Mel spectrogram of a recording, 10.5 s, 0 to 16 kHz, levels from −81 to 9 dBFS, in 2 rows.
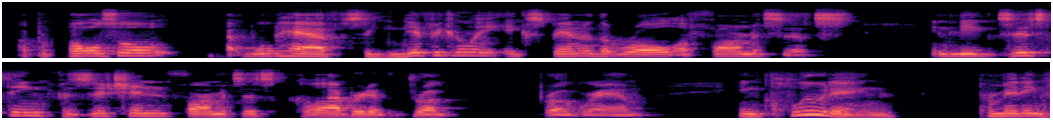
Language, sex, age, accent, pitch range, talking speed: English, male, 30-49, American, 135-190 Hz, 115 wpm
